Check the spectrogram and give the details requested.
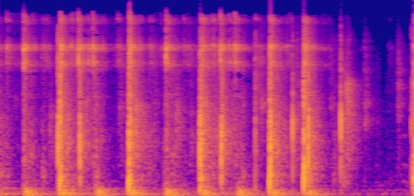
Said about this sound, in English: Clap your hands. Let me see how much rhythm you got.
